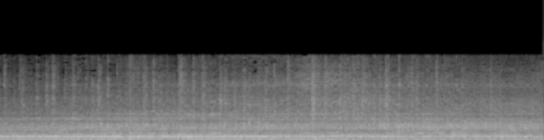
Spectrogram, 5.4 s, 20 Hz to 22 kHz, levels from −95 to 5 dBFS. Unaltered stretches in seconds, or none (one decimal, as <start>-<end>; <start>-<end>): 0.0-1.2; 2.2-2.9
